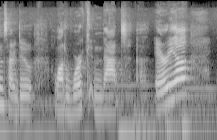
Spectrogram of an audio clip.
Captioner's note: none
